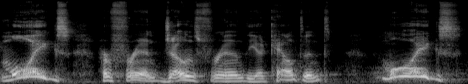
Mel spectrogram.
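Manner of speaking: amazed reveal of the name; surprised exclaim. Real, not acted.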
